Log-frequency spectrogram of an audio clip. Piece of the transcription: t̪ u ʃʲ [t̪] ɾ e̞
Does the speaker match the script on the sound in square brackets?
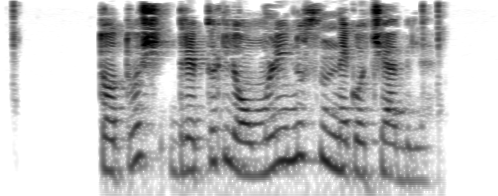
no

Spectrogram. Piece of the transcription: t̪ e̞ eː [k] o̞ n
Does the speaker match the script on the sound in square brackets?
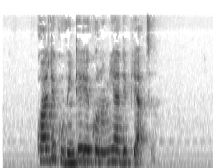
yes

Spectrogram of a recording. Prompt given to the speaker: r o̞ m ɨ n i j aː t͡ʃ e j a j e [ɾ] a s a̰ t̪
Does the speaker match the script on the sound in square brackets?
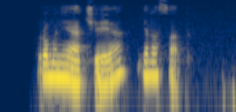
no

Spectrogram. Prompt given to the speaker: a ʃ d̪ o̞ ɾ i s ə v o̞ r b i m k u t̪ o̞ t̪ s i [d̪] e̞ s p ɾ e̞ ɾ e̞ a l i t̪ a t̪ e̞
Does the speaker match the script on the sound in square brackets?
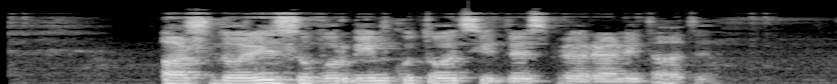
yes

